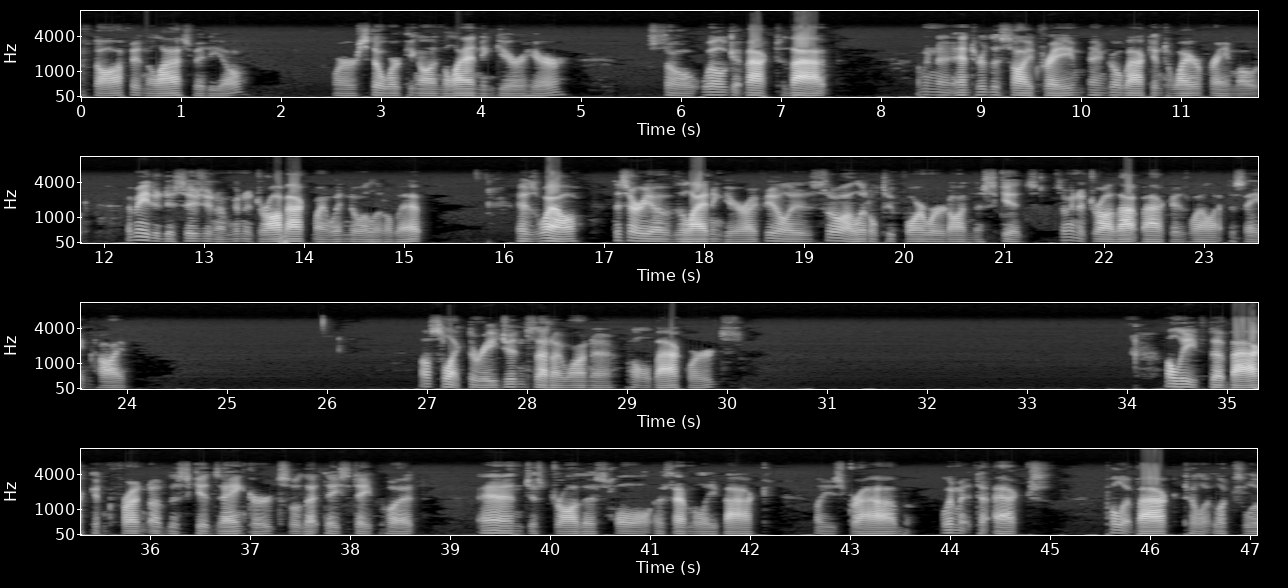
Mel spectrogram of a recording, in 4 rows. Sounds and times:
Speech: 0.0 - 1.6, 2.6 - 4.8, 5.7 - 7.5, 8.4 - 15.2, 16.1 - 24.0, 27.0 - 30.1, 34.1 - 38.6, 39.3 - 45.0, 45.6 - 47.0.

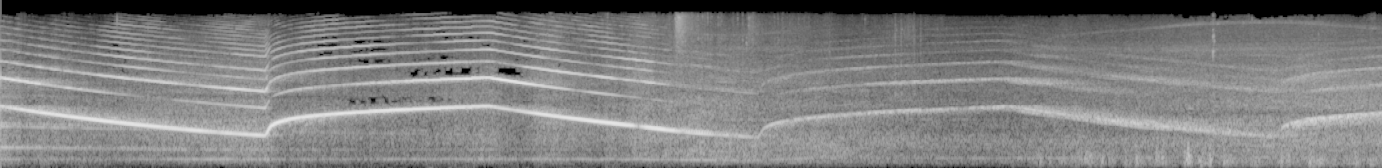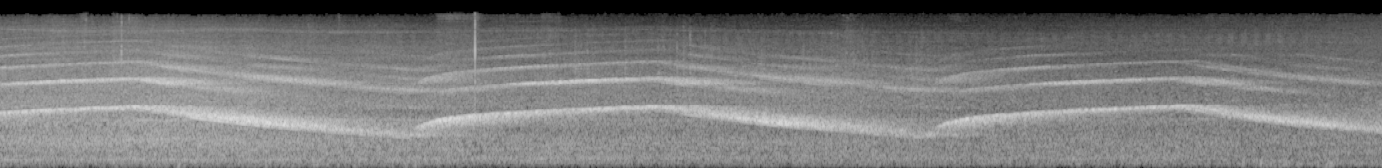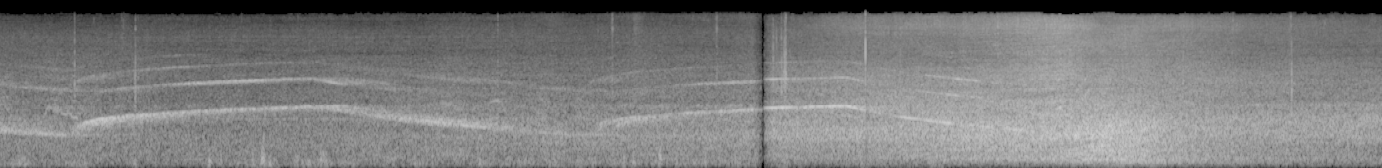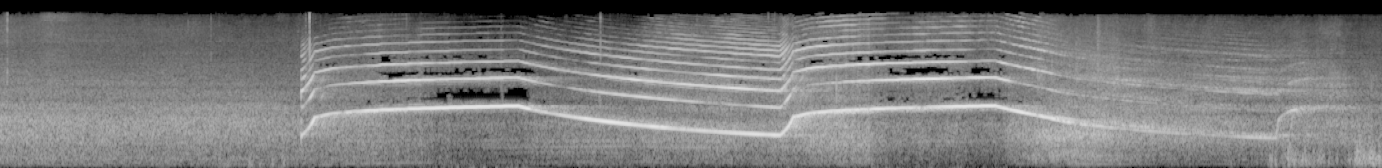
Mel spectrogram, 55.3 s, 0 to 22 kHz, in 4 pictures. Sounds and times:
Fire engine, fire truck (siren): 0.0 - 55.2
Truck: 2.9 - 47.4.

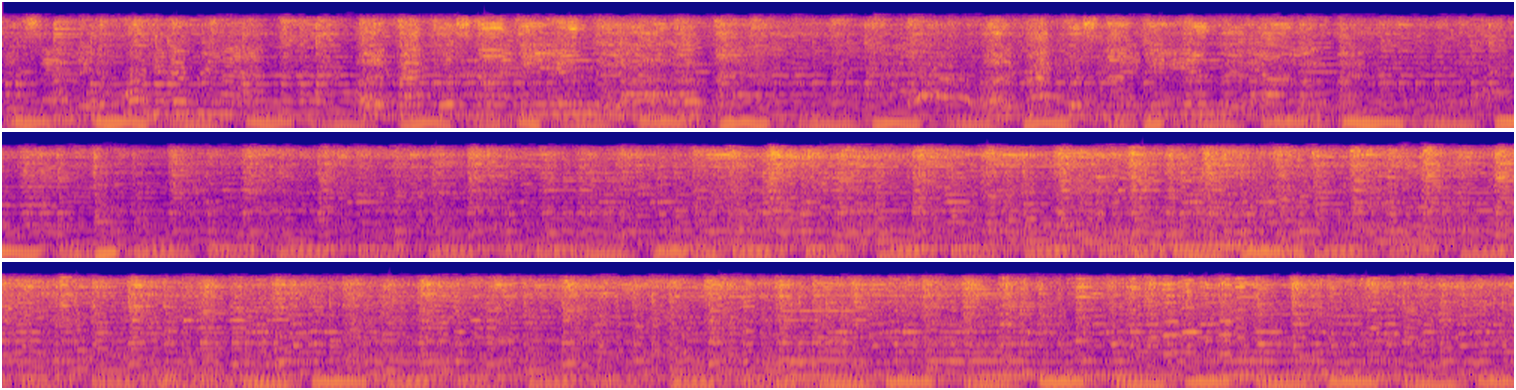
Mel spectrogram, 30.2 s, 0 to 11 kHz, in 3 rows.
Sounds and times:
Bluegrass: 0.0 - 30.2
Singing: 2.4 - 5.2, 6.0 - 9.1.

